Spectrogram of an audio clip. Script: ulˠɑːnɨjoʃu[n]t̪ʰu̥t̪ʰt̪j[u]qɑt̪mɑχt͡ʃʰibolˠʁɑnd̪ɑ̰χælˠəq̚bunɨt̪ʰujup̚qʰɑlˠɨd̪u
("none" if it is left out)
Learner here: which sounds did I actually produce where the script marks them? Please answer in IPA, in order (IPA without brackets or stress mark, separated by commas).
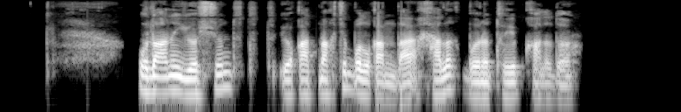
n, o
